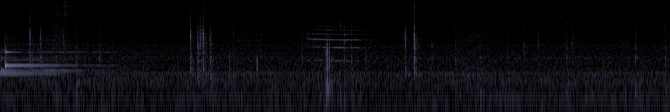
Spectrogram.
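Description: Near silence, broken by a fading electronic tone at the very start, a short beep with a click about five seconds in, and a few faint clicks.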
